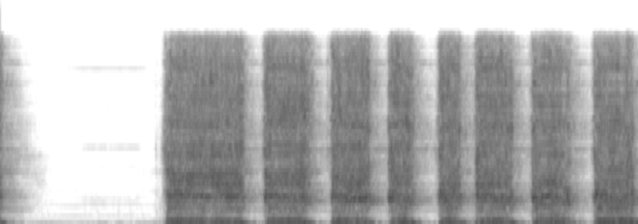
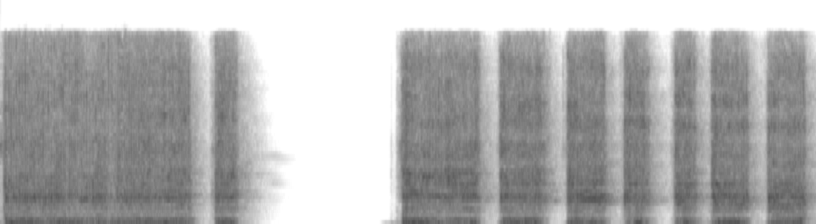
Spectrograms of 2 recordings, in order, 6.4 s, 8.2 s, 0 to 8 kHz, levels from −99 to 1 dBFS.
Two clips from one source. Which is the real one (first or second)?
second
